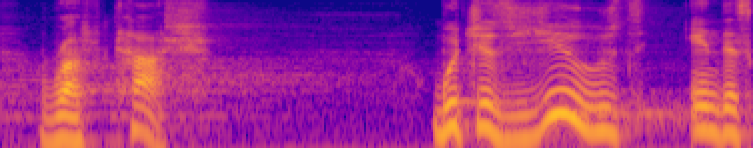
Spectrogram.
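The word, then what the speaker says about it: רצח: You know, the Hebrew word for this word, kill, is the word that is pronounced ratash, which is used in this commandment for the word murder.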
